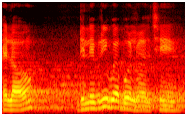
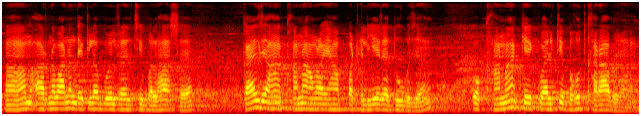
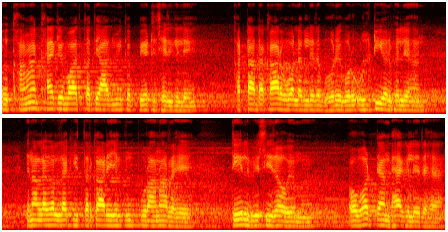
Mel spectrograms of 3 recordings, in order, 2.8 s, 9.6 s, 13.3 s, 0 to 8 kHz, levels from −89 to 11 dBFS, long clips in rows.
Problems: background sounds at intervals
